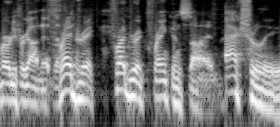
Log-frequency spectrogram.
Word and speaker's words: Frankenstein: your character I've already forgotten it Fredick Frederick Frankenstein actually it's pronounced Frankenstein pardon me pardon me I stand corrected and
